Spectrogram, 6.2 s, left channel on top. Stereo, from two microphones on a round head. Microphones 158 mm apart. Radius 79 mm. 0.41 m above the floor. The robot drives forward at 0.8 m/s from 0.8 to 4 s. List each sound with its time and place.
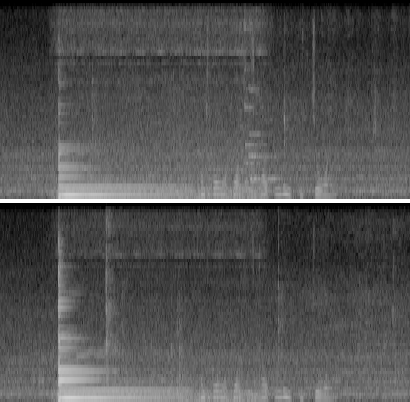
0.9 s a guitar: 70° right (ahead or behind); by 2.9 s 20° right (ahead or behind)
3.0 s a woman speaking: 45° left (ahead or behind)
